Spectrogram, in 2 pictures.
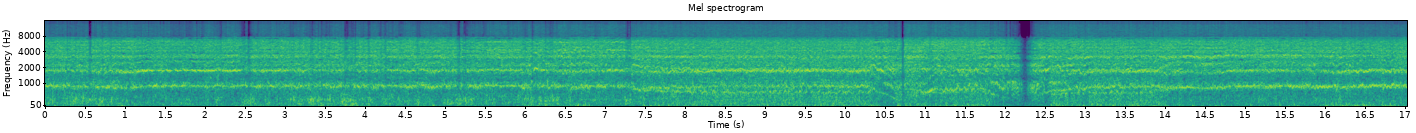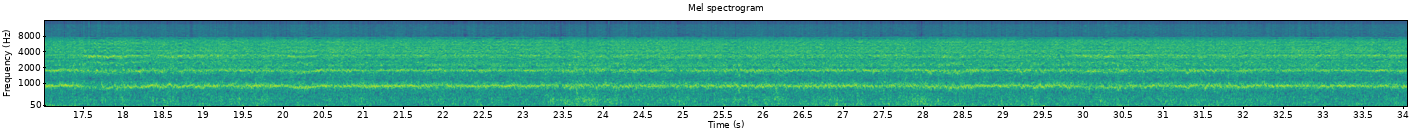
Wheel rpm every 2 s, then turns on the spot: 230, 230, 230, 220, 200, 140, 130, 220, 230, 230, 230, 230, 230, 230, 230, 230, 230.
none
